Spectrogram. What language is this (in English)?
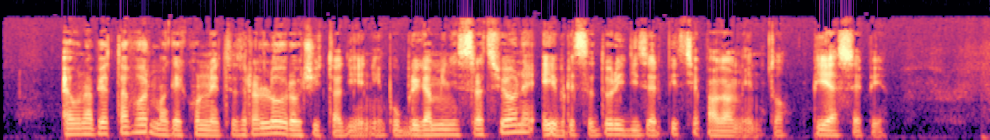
Italian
